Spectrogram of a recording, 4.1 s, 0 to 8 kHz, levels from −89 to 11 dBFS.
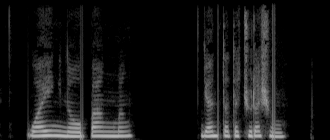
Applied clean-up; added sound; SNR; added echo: none; none; none; none.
